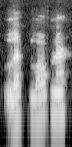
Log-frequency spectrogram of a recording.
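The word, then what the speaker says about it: Loeffler: i don't know how to say her name left loughner that's how you say it laughter and purdue and those two don't get in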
